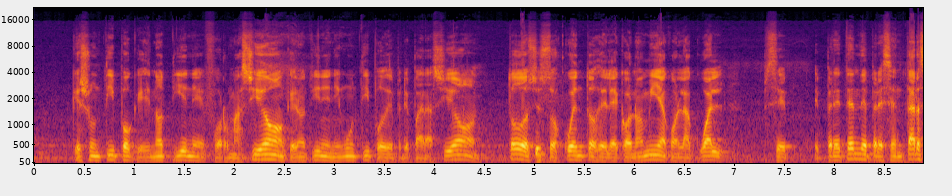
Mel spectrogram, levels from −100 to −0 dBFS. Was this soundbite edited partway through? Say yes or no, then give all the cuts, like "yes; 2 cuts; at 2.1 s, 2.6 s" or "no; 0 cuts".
no; 0 cuts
